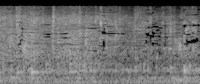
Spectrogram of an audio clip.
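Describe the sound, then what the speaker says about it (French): Water poured into a blender jar for a beghrir (Moroccan semolina pancake) batter, a steady, close splashing flow that runs without a break for the whole moment. "Je prends mon mixeur et je mets l'eau."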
